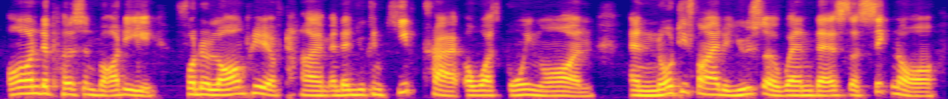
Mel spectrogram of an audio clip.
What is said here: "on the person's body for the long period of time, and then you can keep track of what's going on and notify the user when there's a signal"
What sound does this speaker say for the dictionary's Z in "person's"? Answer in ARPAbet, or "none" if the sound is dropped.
none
